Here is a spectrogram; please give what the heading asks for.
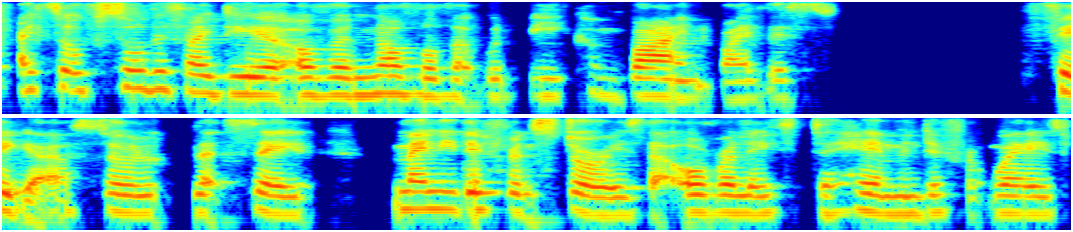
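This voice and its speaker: Mellow-voiced woman author, lo-fi audio. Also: mid-range voice. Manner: measured reading, then halting, thoughtful speech. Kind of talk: reading from her novel, then interview answers.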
